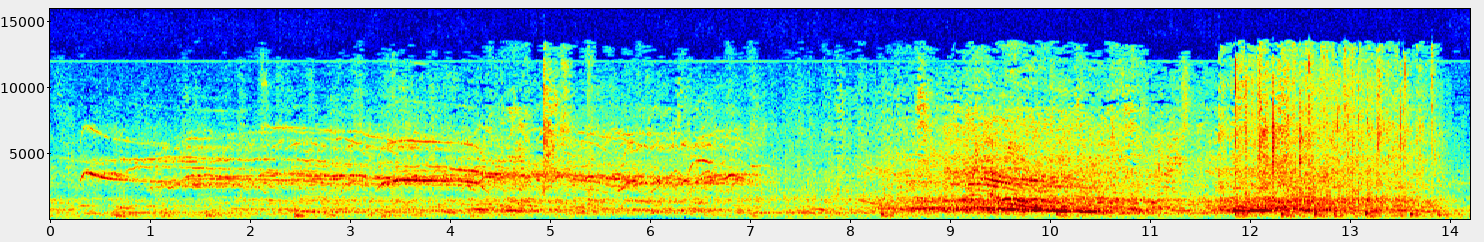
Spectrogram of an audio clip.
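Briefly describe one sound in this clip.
A crowd murmurs and cheers in a large open stadium.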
